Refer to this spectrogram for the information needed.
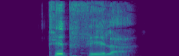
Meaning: typo, typographical error (specifically in typed text, not penned)
- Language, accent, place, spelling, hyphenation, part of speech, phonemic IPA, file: German, Germany, Berlin, Tippfehler, Tipp‧feh‧ler, noun, /ˈtɪpˌfeːlɐ/, De-Tippfehler.ogg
